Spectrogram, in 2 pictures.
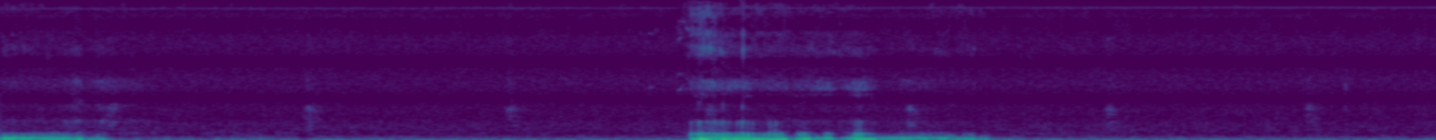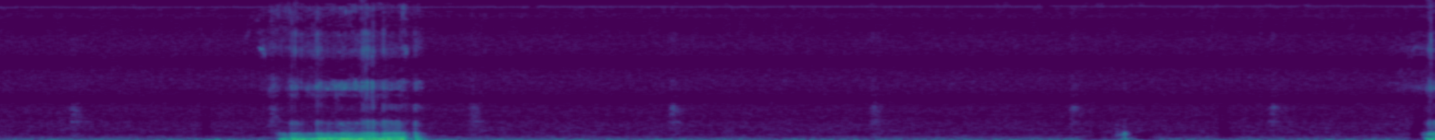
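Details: A Pomeranian dog asleep gives two long, rasping snores about five seconds apart, harsh and breathy with a low throaty rumble, separated by soft, quiet breathing.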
